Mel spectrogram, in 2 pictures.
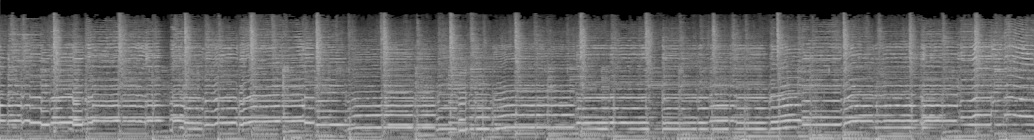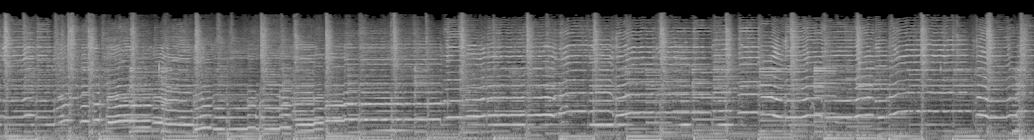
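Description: Fiddle solo with sliding, gliding notes over a country band's steady backing of guitar, bass and drums: the instrumental break in a live country song.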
